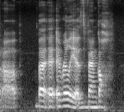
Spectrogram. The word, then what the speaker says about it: Van Gogh: I went to the Van Gogh Museum. I said it wrong. It's Van Gogh. Like, I have to say it right.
